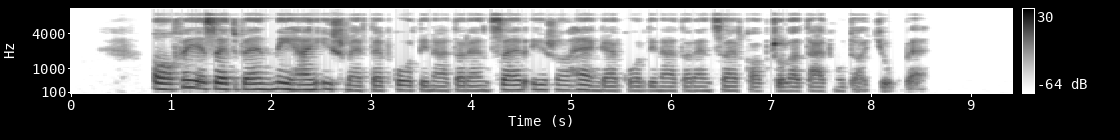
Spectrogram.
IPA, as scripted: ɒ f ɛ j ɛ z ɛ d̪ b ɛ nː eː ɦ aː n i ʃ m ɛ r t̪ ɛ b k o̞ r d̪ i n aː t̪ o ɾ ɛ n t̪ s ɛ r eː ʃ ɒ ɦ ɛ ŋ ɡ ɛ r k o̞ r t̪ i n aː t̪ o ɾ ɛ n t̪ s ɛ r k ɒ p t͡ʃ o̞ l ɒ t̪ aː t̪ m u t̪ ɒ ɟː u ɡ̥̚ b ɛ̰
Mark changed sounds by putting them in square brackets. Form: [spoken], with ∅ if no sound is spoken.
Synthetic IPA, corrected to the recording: ɒ f ɛ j ɛ z ɛ d̪ b ɛ nː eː ɦ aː [ɲ] i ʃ m ɛ r t̪ ɛ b k o̞ r d̪ i n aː t̪ o ɾ ɛ n t̪ s ɛ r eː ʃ ɒ ɦ ɛ ŋ ɡ ɛ r k o̞ r [d̪] i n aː t̪ o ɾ ɛ n t̪ s ɛ r k ɒ p t͡ʃ o̞ l ɒ t̪ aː t̪ m u t̪ ɒ [cː] u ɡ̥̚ b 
